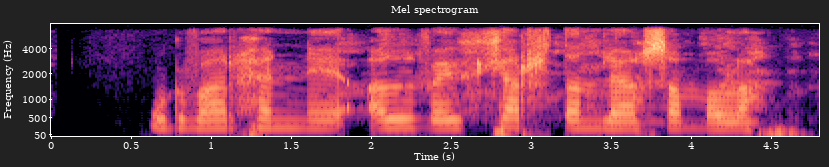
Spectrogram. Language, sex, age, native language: Icelandic, male, 11, Icelandic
